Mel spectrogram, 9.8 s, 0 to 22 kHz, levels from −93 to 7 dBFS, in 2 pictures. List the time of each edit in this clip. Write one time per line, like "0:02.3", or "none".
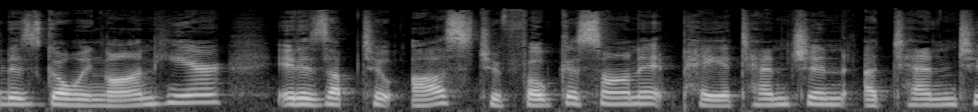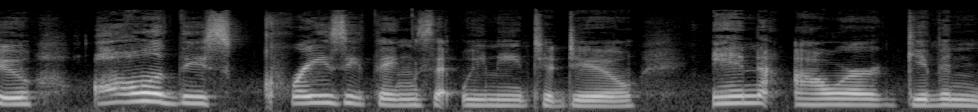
0:04.3

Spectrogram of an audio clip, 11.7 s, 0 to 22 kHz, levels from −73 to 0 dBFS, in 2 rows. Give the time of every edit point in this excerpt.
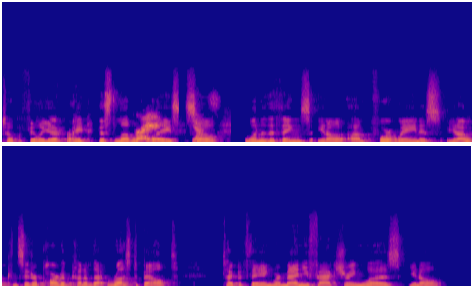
0:02.3

